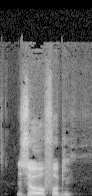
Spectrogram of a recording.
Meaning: zoophobia
- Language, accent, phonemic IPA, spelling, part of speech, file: French, France, /zɔ.ɔ.fɔ.bi/, zoophobie, noun, LL-Q150 (fra)-zoophobie.wav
